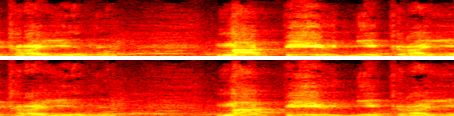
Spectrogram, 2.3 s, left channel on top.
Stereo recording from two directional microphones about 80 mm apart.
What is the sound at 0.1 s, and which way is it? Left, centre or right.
A man's voice, left.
